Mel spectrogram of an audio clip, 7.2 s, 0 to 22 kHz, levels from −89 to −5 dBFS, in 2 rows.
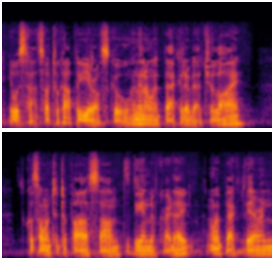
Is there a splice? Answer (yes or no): no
